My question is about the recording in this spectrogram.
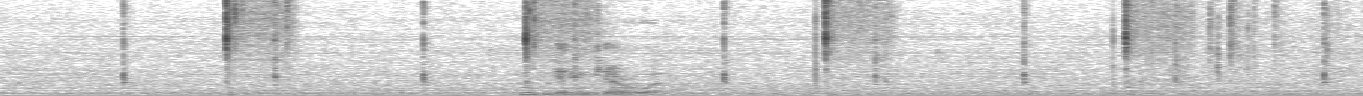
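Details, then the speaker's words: High-pressure aeroponic system with accumulator tank, pump and pressure switch: misting solenoid on a timer set one second on, one second off, clicking about once a second with short spray hisses over a quiet pump hum; cycling normally. "so i like that one second on set again and one second off and then i'm gonna hit confirm and now it should start clicking on one second"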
